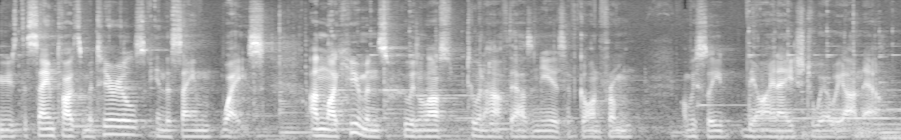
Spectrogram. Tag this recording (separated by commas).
Music, Speech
